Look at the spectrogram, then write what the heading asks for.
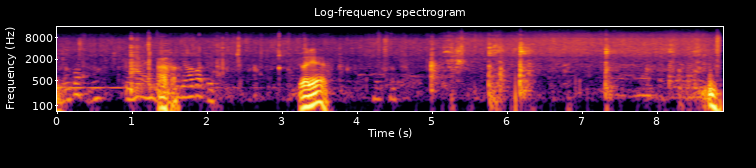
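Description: Chilli chicken frying in a pan with a steady sizzle, a metal ladle stirring and clicking against the pan several times in the second half. A man's voice makes a few short hums, the loudest about three seconds in.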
